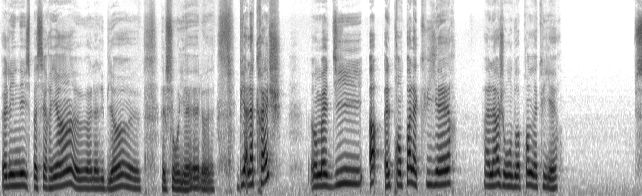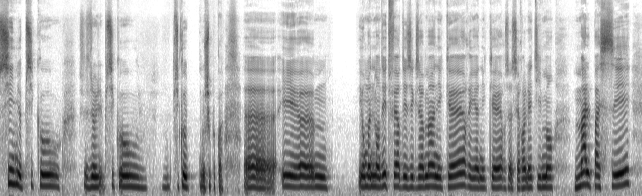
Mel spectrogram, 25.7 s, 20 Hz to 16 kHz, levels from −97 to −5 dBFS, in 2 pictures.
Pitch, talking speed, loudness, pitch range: 200 Hz, 155 wpm, -17 LUFS, 185-215 Hz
